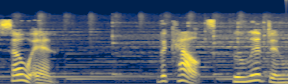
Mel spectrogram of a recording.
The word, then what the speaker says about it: Samhain: Believe it or not, Halloween can trace its roots back over 2,000 years to the ancient Celtic festival of Samhain, pronounced So-in.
